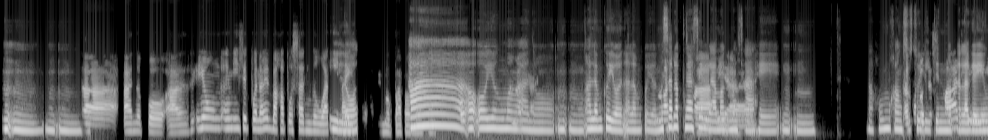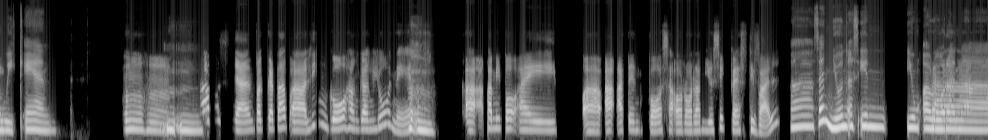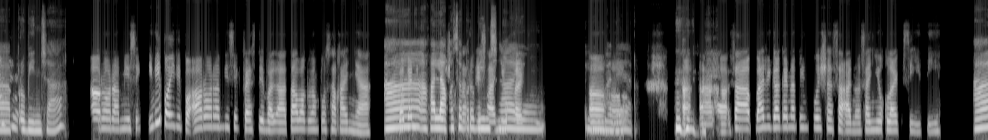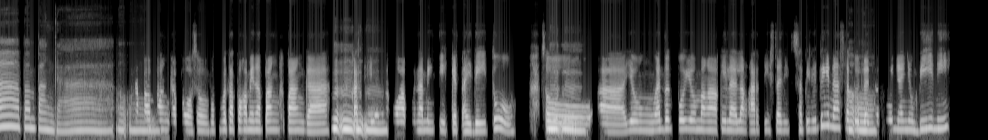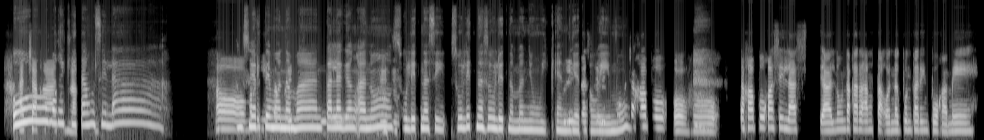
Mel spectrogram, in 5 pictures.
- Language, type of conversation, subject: Filipino, unstructured, Paano mo pinaplano na masulit ang isang bakasyon sa katapusan ng linggo?
- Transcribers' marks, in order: static; distorted speech; mechanical hum; tapping; chuckle; chuckle; other background noise; chuckle; exhale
